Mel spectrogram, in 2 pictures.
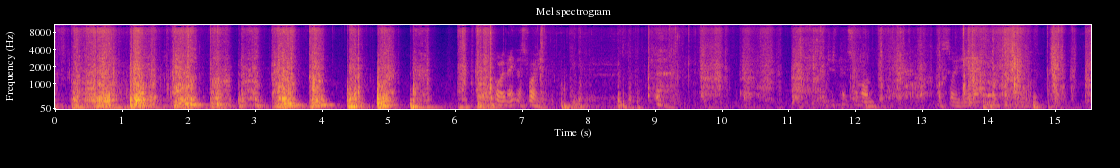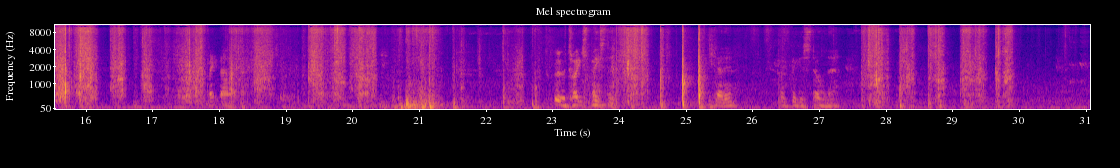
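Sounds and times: float scraping wet concrete: 0.0s - 7.4s, 8.9s - 21.2s, 23.3s - 24.6s, 27.6s - 30.1s.

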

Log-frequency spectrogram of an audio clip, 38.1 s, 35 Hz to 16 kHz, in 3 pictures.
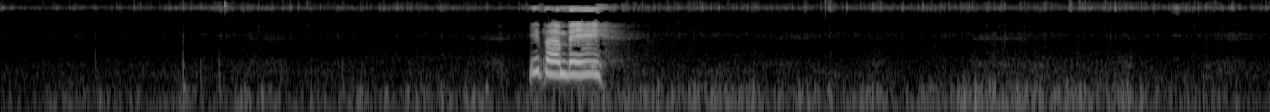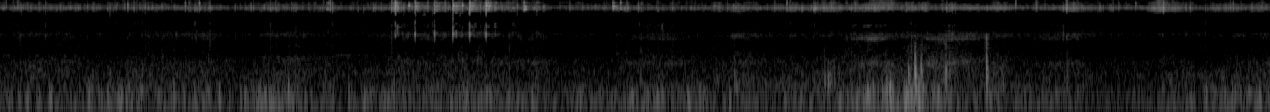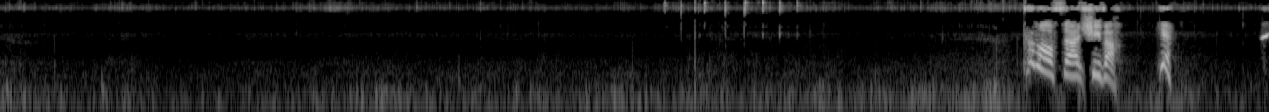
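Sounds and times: wind rumble on microphone: 0.0s - 35.7s
wind buffeting microphone: 2.4s - 12.3s, 21.0s - 22.8s, 33.2s - 35.6s
light clinks: 16.5s - 18.2s, 32.0s - 33.6s.

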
